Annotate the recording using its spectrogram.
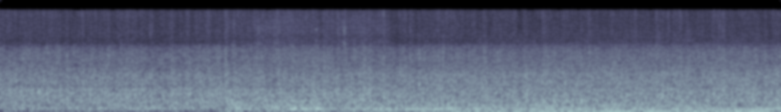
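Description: Windscreen wipers sweep back and forth.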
